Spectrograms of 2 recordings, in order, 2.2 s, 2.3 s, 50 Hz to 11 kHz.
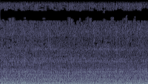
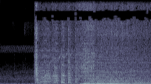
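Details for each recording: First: Infiniti M45 at idle with AC off: both radiator fans running and accelerating, constant loud roar, staying at full speed even with AC on; failed fan control module. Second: Infiniti M45 with a suspected failed fan control module: starter catches quickly and engine settles into smooth, steady low idle with AC off and no fan roar over it; sounds healthy.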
